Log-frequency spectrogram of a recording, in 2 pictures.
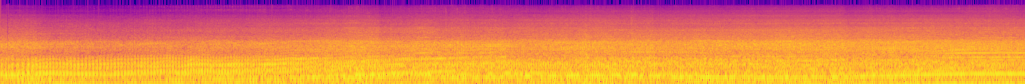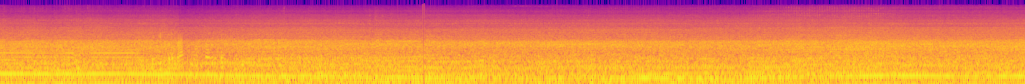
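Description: Motorcycle engine running under way in traffic, its note rising as it picks up speed over the first several seconds, then holding steady, with wind and road noise.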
